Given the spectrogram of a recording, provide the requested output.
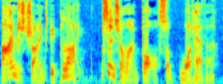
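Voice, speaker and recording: A cheeky, unrepentant prankster of a man, read by a woman storyteller. He is flippant and careless, easily amused, with a lively swing in his delivery. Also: rumbling low, normal speed, vocal fry, husky, voice pushed down, heavily acted. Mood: bored, insolent. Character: carefree, insolent male prankster, amused and unrepentant. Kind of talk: dramatic storytelling of fan fiction.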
